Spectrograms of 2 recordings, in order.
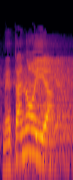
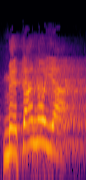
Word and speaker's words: metanoia: Ese cambio se llama metanoia, que algunos pronuncian erróneamente, metanoia.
